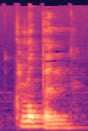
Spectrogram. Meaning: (verb) 1. to knock or beat audibly 2. to defeat 3. to pulsate, like a heart 4. to be correct, to be true 5. to fit, work out, like a calculation; to make sense, to be true
- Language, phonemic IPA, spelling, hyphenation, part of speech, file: Dutch, /ˈklɔ.pə(n)/, kloppen, klop‧pen, verb / noun, Nl-kloppen.ogg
